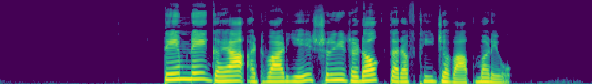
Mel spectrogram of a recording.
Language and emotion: Gujarati, neutral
